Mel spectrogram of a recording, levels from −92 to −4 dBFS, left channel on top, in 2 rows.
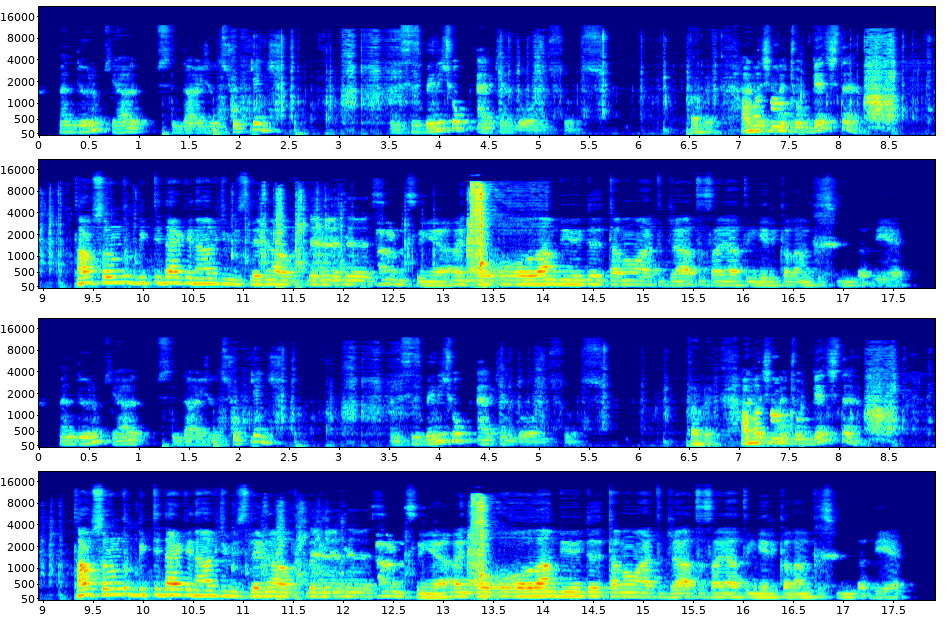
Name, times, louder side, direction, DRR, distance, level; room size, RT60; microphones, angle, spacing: voice 1, 0.2-2.5 3.5-5.7 7.0-8.3 8.6-8.9 11.7-12.4 16.7-17.1, left 1 dB, 20° left, 0.8 m, -43 dB
sound 1, 1.2-4.1 4.6-5.7 6.0-7.0 7.4-10.0 10.3-14.1, left 7 dB, 55° left, 0.7 m, -38 dB
voice 2, 6.5-7.5 9.3-11.9 12.3-17.6, right 3 dB, 60° right, 0.6 m, -34 dB
3.0 x 2.6 x 3.3 m
head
